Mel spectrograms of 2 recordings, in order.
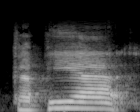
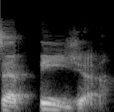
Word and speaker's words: cepilla: Se capilla su pelo. Yeah, and so this is pronounced cepilla.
